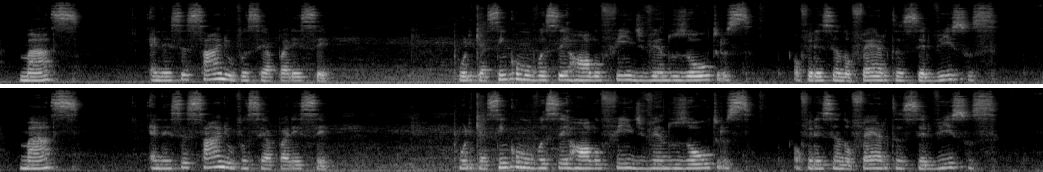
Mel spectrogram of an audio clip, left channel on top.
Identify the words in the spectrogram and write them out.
Mas é necessário você aparecer. Porque assim como você rola o feed vendo os outros oferecendo ofertas, serviços,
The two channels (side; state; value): both; normal; correlation 0.32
